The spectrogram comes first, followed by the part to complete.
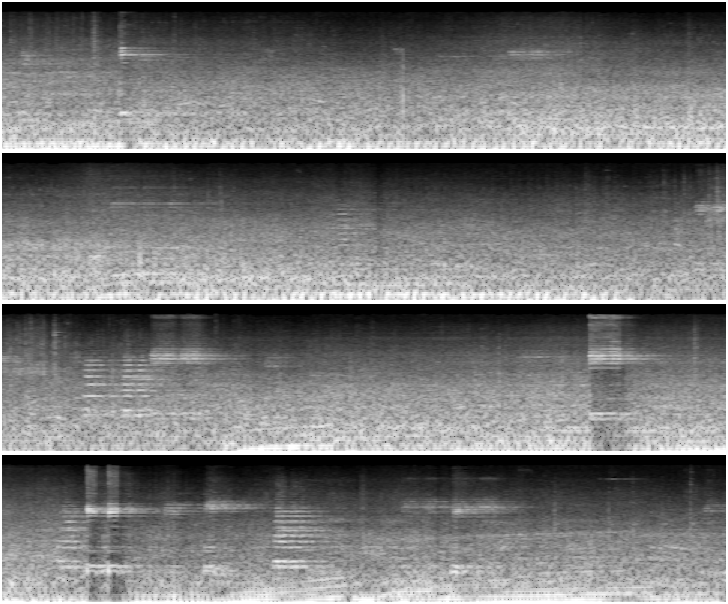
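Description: Street traffic: a steady low rumble with vehicle horns honking several times, most of them in the second half.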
